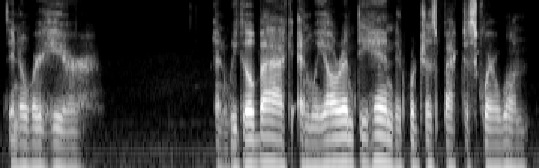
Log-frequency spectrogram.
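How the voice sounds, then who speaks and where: A man playing a streetwise, wry car thief on the run in a conversational audio role-play, talking casually with thoughtful pauses. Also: lowish voice, fairly even intonation, a little mellow, no echo, close to an everyday voice. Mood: concerned, deliberate.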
